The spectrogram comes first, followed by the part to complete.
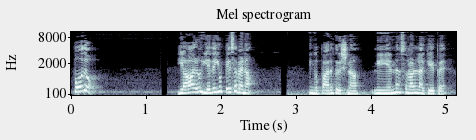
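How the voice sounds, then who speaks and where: Fast-talking man in cartoon drama. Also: a little high, lively intonation. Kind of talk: Tamil cartoon voice acting.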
